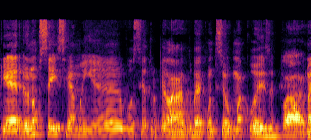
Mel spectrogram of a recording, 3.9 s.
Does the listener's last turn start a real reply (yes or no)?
no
